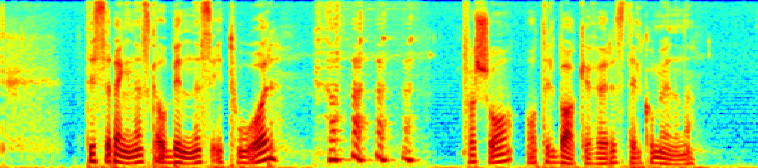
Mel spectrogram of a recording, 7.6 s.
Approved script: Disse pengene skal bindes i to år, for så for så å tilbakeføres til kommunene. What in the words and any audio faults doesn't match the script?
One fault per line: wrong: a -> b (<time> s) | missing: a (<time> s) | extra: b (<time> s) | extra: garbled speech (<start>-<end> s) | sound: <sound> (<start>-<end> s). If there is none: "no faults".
sound: laugh (3.1-4.2 s)
missing: for så (5.0 s)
